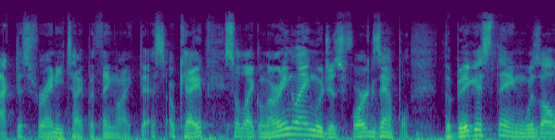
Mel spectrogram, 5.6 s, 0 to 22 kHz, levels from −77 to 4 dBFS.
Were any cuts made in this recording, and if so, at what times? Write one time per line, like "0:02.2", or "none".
0:02.2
